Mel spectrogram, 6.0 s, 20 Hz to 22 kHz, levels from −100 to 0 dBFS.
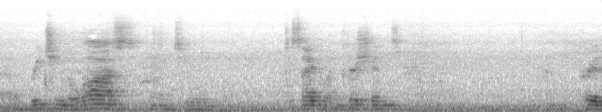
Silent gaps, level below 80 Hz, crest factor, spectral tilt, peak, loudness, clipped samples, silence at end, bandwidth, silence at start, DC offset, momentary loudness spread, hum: none; -54 dBFS; 20 dB; -7 dB/octave; -22 dBFS; -42 LUFS; under 0.1%; 0 s; 16 kHz; 0 s; under 0.1%; 12 LU; none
